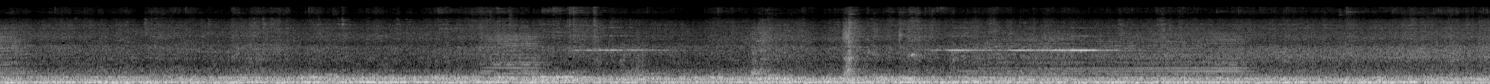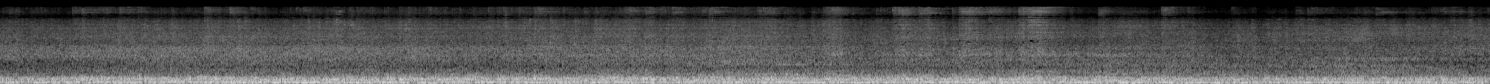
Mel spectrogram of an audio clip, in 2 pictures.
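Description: Freight cars of a CSX manifest train, boxcars and tank cars, rolling past: a steady rumble of steel wheels on rail. Brief high wheel squeals come about six and ten seconds in.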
